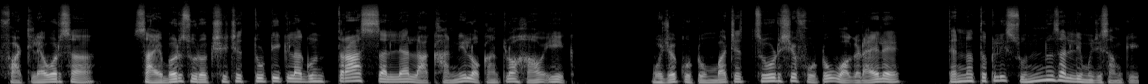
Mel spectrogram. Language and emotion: Goan Konkani, sad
